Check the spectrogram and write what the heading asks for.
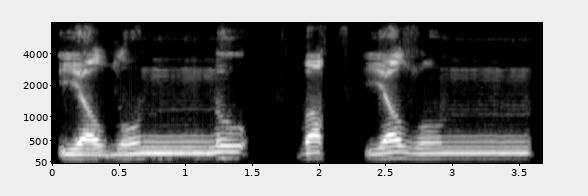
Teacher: مشدد حرف پر وقف کرتے ہوئے حرکت ختم ہو جائے گی، حرف ساکن ہو جائے گا لیکن تشدید باقی رہے گی۔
